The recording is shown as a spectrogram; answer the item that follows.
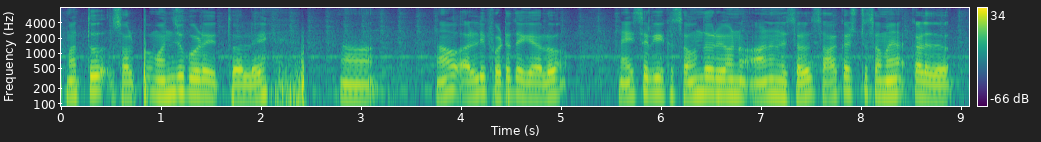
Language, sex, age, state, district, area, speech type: Kannada, male, 18-30, Karnataka, Dakshina Kannada, rural, spontaneous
